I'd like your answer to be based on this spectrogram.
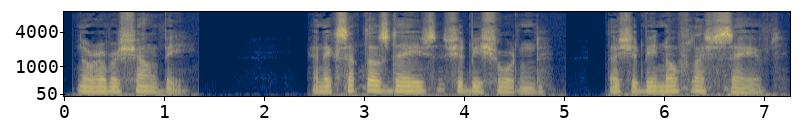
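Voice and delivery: usual speaking voice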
